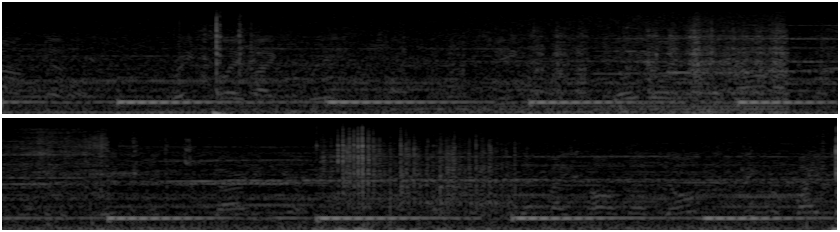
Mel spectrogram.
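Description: A low steady tone pulsing about once a second, each pulse lasting about half a second, with faint scattered higher sounds around it.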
